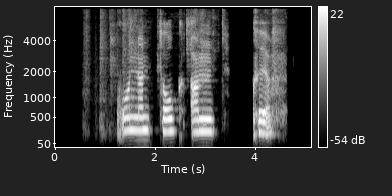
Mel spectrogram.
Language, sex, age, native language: Icelandic, female, 6, Icelandic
